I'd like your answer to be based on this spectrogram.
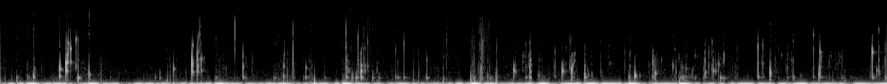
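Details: Hungry stomach growling with water sounds: loud gurgling, bubbling rumbles with watery sloshing; stomach growling (borborygmi), a normal gut sound.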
